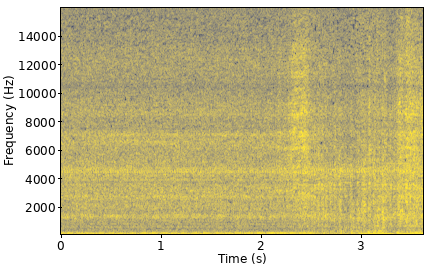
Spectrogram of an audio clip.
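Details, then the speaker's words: 2002 Saab 9-3 SE after head gasket replacement: the engine bogs, then revs with a delay and repeats, regardless of pedal depth; an uneven rumble that sags and surges, with rpm dropping to about 500, lights dimming and stalling. "so it's when i give it gas it's bogging down and it's revving like it's a delayed rev yeah so it's bogging and then rev and it repeats that over and"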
